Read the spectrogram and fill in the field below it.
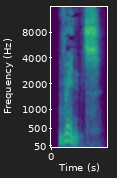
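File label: "rinse", English; to rinse; opłukać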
